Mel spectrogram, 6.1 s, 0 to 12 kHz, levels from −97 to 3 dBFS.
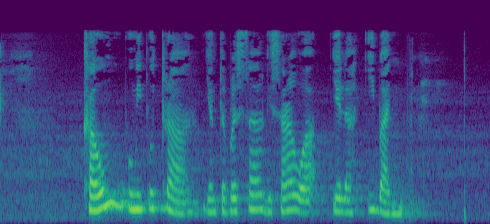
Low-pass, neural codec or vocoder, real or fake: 7.2 kHz; none; real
